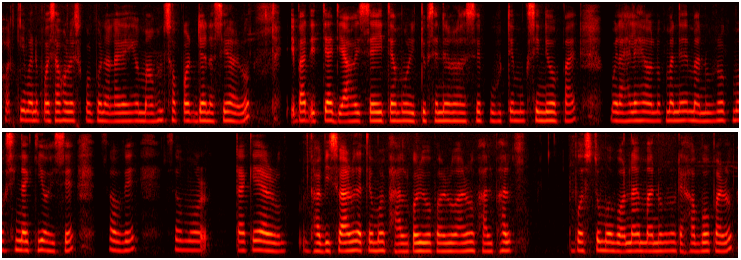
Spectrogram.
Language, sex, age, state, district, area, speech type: Assamese, female, 18-30, Assam, Barpeta, rural, spontaneous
